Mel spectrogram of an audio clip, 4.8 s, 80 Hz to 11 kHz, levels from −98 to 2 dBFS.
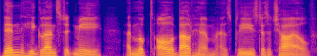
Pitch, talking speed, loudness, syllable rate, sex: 100 Hz, 190 wpm, -20 LUFS, 4.4 syllables/s, male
